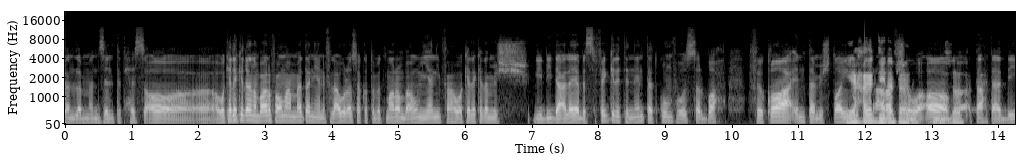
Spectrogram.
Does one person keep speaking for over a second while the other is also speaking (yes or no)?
yes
